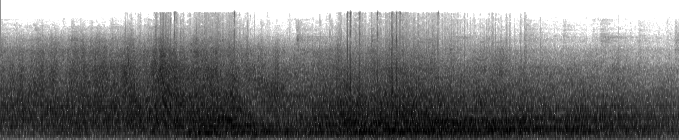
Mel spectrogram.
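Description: Jet aircraft, BAE Hawk trainers, passing overhead. Their turbofan roar builds to its loudest about four seconds in and eases off near the end, with a falling pitch as they go by.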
